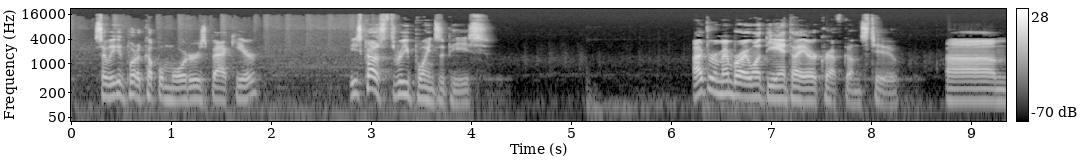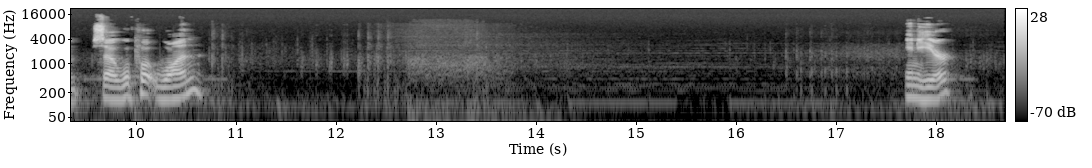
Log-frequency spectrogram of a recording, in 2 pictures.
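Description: A man talks with animation close to a microphone, with pauses.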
